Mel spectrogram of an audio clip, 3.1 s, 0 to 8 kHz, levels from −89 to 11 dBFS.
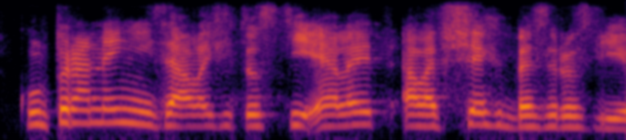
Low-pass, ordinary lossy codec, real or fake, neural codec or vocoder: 7.2 kHz; Opus, 16 kbps; fake; codec, 16 kHz, 4 kbps, X-Codec, WavLM features, trained on Multilingual LibriSpeech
